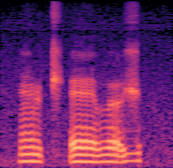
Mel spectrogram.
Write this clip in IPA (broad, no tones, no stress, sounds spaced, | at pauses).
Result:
ɛ̃ ɭ t͡ʃʼ ɛ β œ ʒ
